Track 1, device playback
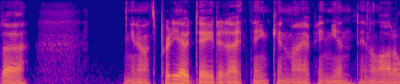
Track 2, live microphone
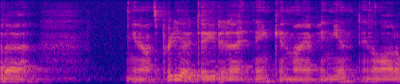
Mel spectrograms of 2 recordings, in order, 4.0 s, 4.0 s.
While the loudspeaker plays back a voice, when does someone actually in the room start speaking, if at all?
none

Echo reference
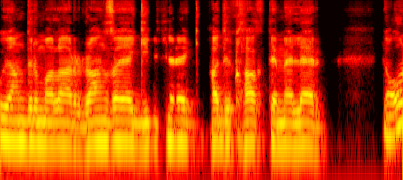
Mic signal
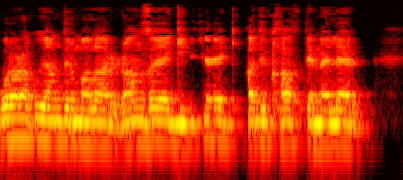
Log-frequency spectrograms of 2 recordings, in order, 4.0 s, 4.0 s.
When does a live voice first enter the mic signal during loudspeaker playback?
none

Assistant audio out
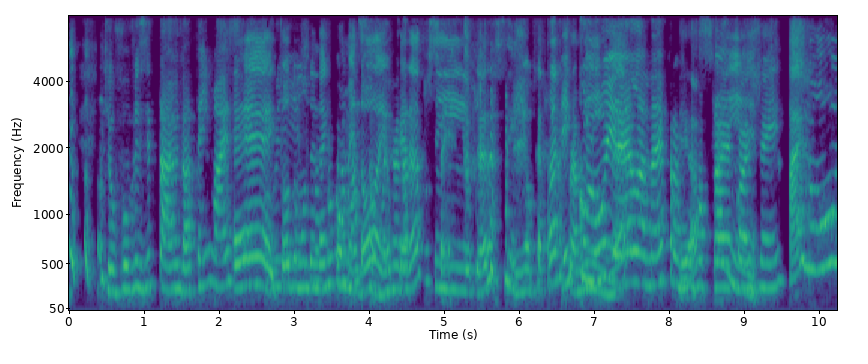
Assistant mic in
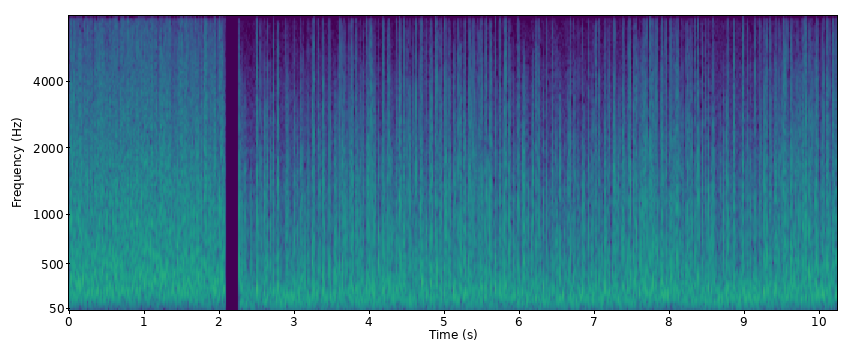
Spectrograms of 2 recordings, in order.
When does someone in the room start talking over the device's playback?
none

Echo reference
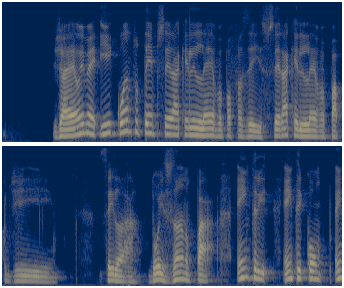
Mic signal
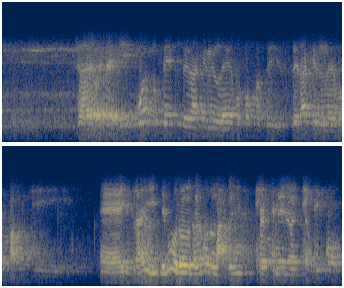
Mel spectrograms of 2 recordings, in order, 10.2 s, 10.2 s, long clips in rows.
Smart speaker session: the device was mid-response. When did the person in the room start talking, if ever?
7 s

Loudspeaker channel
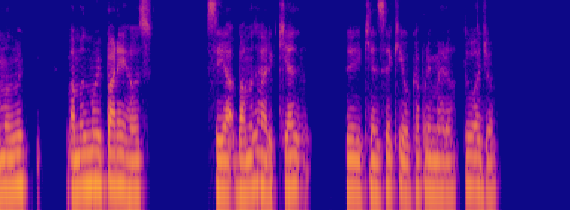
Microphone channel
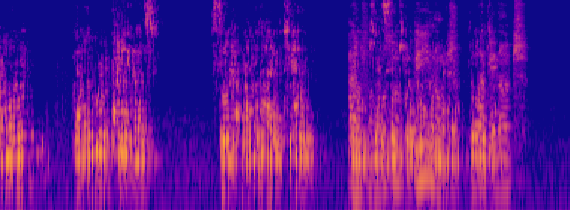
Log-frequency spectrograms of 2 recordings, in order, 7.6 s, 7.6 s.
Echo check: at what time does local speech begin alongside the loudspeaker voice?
5 s

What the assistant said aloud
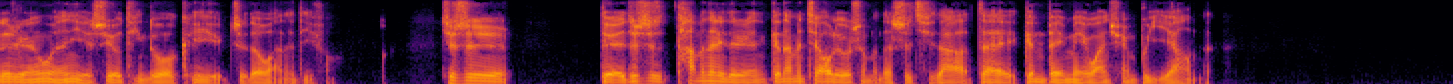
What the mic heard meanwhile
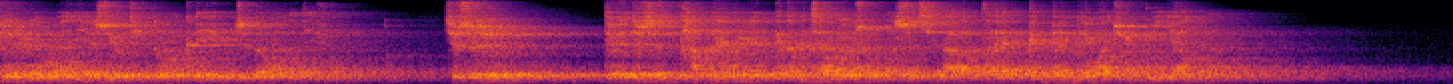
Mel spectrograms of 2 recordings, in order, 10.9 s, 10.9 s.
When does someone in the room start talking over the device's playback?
none

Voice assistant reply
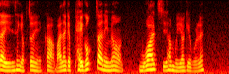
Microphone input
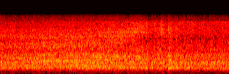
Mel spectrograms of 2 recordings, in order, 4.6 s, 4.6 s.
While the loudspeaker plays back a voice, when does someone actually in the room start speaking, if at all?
none

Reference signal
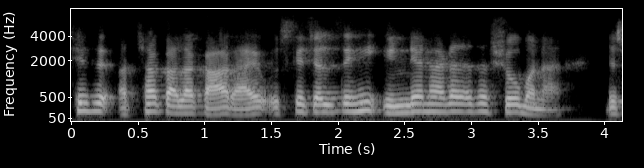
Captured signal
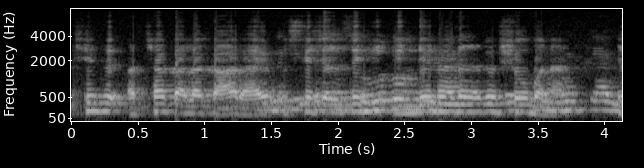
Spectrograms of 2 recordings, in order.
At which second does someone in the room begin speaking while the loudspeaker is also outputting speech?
1 s

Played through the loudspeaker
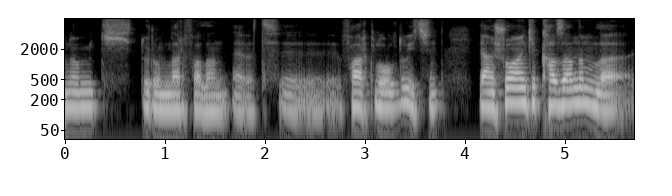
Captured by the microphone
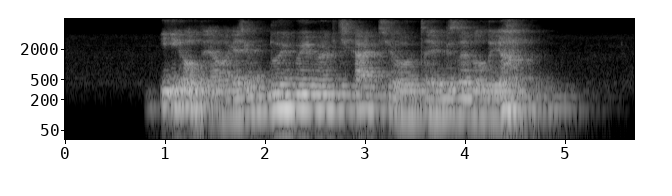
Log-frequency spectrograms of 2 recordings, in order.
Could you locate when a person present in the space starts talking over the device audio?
1 s

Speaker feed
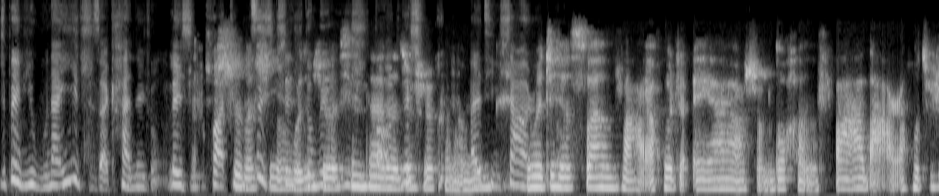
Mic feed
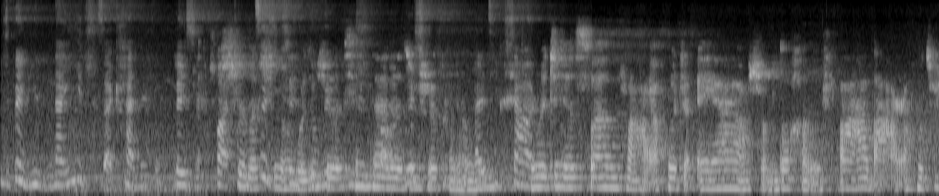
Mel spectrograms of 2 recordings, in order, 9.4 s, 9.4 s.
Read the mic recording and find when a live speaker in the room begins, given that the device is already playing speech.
none

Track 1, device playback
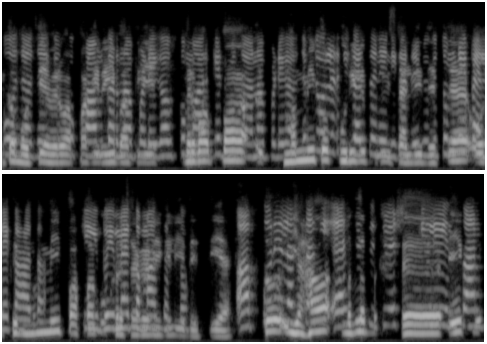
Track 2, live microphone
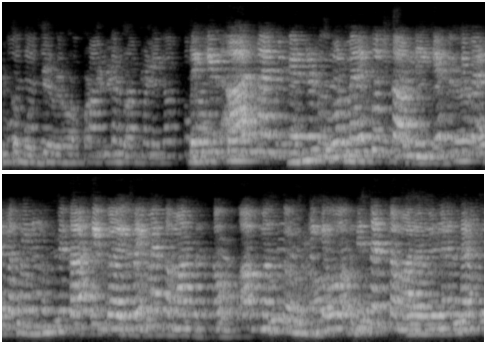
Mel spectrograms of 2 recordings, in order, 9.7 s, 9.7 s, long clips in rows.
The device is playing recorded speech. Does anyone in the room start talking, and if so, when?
2 s

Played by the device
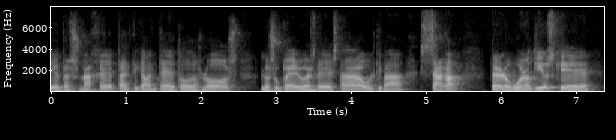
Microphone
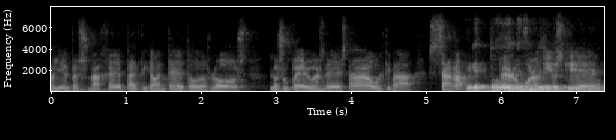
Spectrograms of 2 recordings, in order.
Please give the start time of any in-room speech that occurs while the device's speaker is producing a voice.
5 s

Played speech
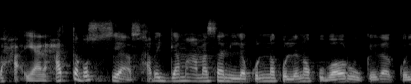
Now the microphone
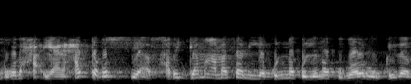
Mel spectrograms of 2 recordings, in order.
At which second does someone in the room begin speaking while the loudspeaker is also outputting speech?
none

